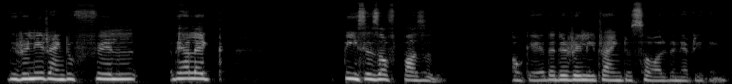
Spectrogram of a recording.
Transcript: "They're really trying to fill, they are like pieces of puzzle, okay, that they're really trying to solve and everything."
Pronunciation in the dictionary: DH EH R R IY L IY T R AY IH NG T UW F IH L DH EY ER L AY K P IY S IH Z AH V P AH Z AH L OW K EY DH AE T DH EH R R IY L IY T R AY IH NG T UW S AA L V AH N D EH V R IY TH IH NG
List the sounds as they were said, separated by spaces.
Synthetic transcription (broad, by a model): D EH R R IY L IY T R AY IH NG T UW F IH L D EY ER L AY K P IY S IH Z AH V P AH Z AH L OW K EY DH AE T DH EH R R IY L IY T R AY IH NG T UW S AA L V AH N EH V R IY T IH NG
